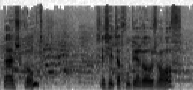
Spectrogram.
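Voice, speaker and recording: Een acteur die in een hoorspel een stugge zwemleraar speelt, kortaf en soms haperend. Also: male voice, medium pitch, very animated, moderate pace, crowd noise, close to an everyday voice. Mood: indignant, brusque. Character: gruff defensive swimming instructor with estranged wife. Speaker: radio drama actor. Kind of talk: Dutch radio play dialogue. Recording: noisy old radio drama recording.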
